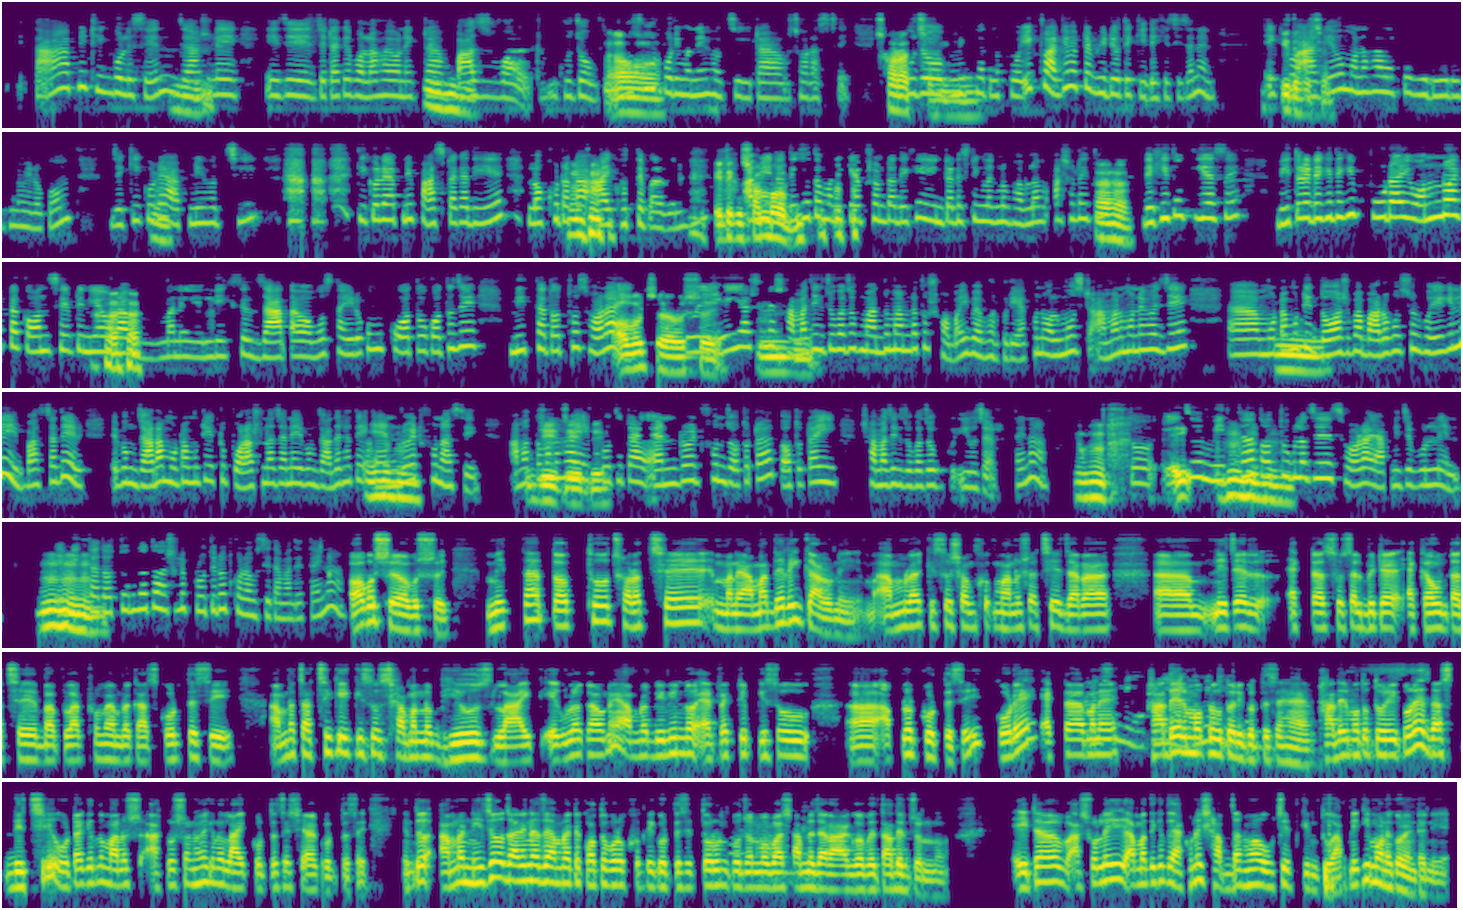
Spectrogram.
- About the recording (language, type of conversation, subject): Bengali, unstructured, সামাজিক যোগাযোগমাধ্যমে মিথ্যা তথ্য ছড়ানো রোধ করতে আমাদের কী করা উচিত?
- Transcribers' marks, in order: static; in English: "বায ওয়ার্ড"; other background noise; laugh; laugh; chuckle; in English: "caption"; chuckle; in English: "concept"; chuckle; other noise; in English: "user"; "মিথ্যা" said as "মিত্যা"; in English: "social media account"; in English: "attractive"; in English: "upload"; tapping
